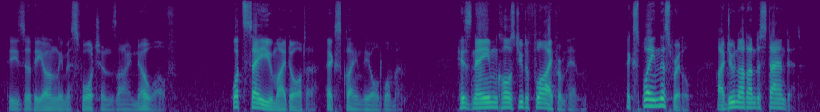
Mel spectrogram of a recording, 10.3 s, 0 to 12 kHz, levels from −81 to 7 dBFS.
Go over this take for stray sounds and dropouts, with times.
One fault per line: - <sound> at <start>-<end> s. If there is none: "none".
none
